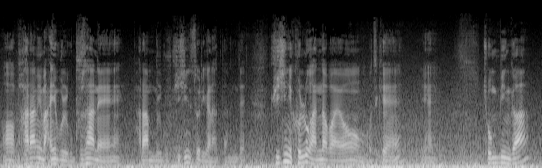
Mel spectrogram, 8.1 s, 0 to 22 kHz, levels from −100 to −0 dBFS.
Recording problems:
low rumble; noticeable; throughout; 15 dB below the speech

